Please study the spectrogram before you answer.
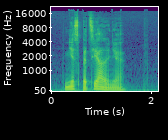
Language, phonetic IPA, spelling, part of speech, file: Polish, [ˌɲɛspɛˈt͡sʲjalʲɲɛ], niespecjalnie, adverb, Pl-niespecjalnie.ogg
